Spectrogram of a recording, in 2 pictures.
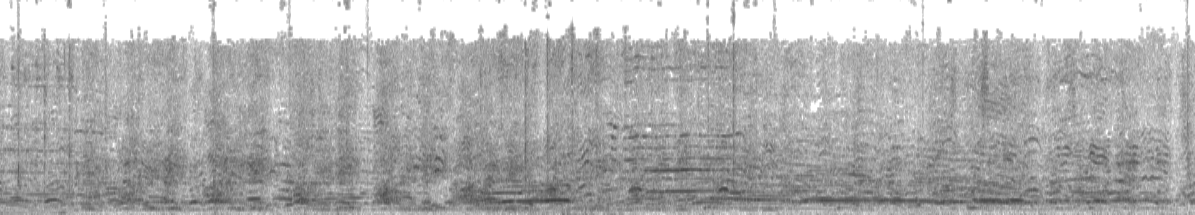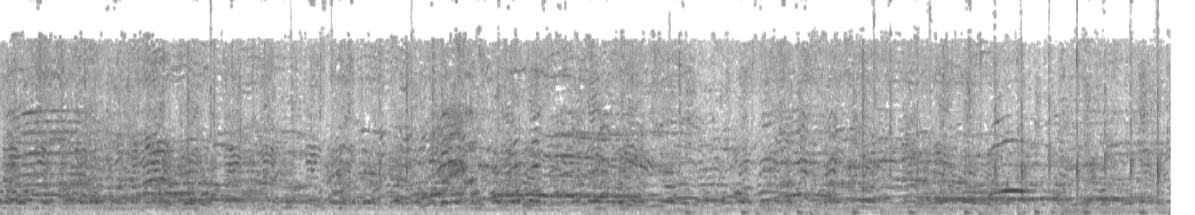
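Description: A large crowd cheers and shouts excitedly outdoors.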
